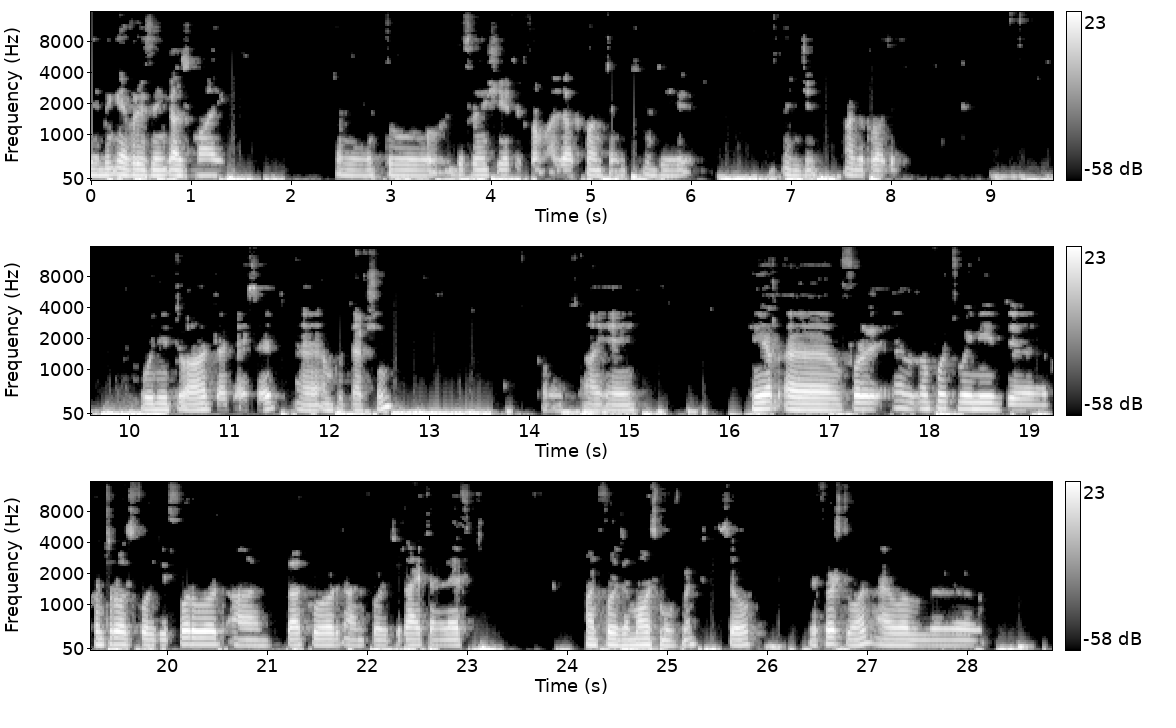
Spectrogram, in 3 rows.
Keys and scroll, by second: 14.1-15.1 typing.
